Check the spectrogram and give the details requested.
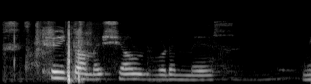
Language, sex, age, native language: Icelandic, male, 7, Icelandic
